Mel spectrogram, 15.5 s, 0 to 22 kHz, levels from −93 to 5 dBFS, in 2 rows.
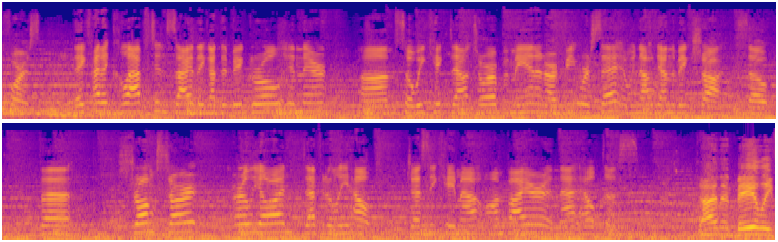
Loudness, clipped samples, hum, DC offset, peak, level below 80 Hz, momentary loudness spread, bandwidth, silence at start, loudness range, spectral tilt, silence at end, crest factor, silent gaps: -17 LUFS; under 0.1%; none; under 0.1%; 0 dBFS; -26 dBFS; 7 LU; 17 kHz; 0 s; 2 LU; -5 dB/octave; 0 s; 16 dB; none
